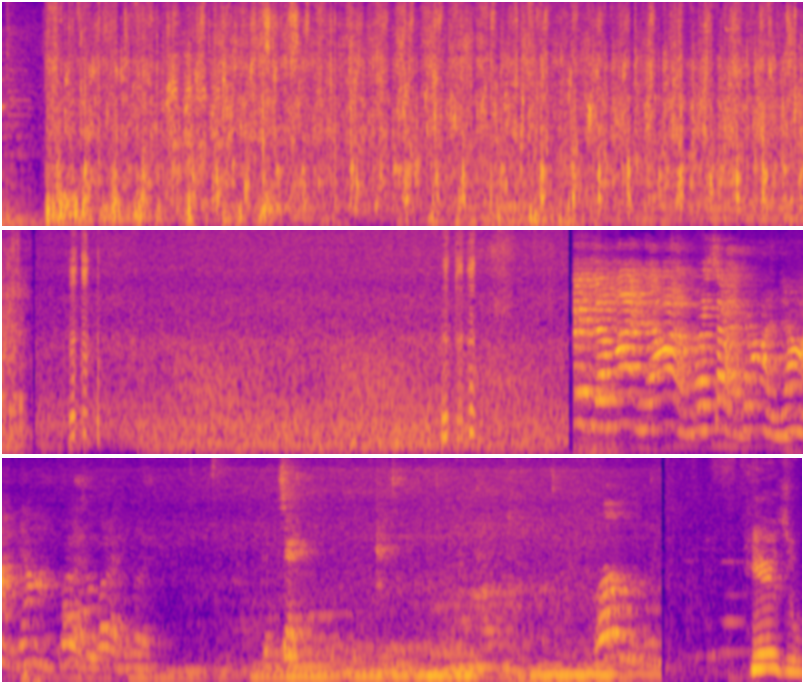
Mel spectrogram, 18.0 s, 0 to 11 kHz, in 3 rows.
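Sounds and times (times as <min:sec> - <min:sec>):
young livestock bleating: 0:06.5 - 0:06.8, 0:09.3 - 0:09.7.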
